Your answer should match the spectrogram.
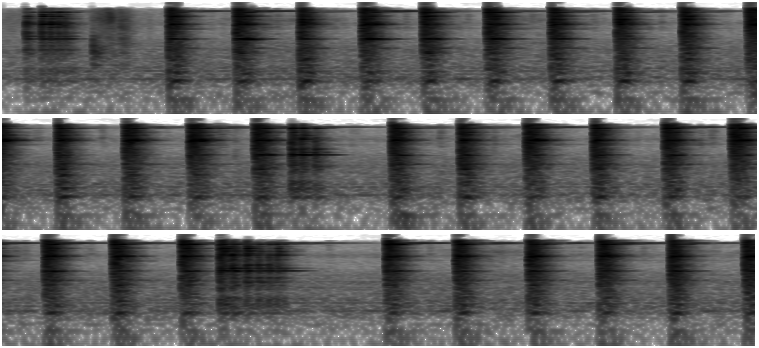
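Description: A light hammer with an oversized handle beats repeatedly on metal in a homemade jobber power hammer fitted with a leaf spring, a steady, loud, ringing strike roughly once a second with a brief pause midway.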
